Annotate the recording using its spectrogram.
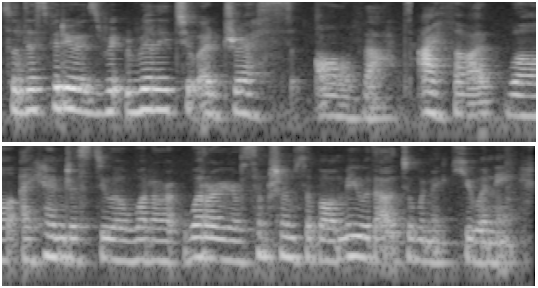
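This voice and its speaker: This health and nutrition vlogger from Djibouti speaks English as a second language in a low, gravelly voice, fairly quick and steady with few pauses. She's relaxed and chatty in her casual Q&A, often restarting and using fillers, and the echoey room carries slight background noise.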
